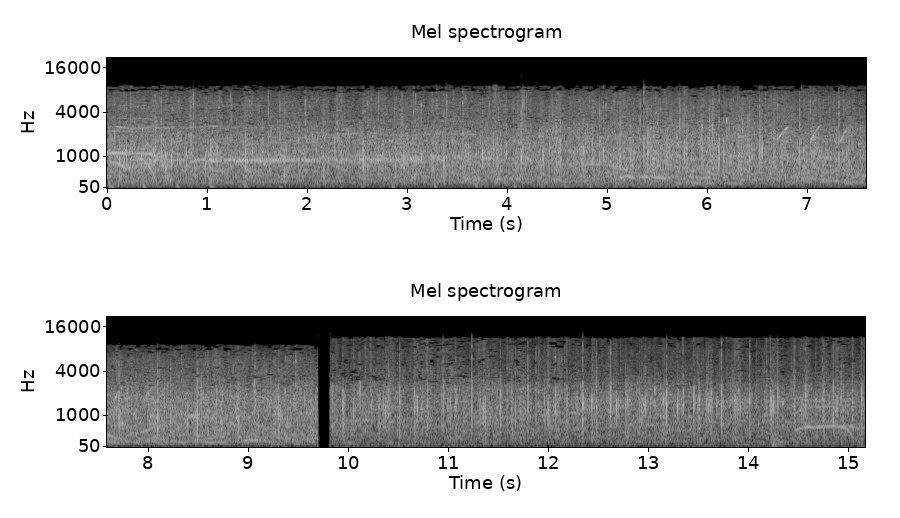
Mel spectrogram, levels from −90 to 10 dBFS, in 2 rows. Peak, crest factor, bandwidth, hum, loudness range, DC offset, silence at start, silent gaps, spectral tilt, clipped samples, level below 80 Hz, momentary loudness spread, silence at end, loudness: -2 dBFS; 22 dB; 12 kHz; none; 4 LU; under 0.1%; 0 s; 9.71-9.81 s; -2 dB/octave; under 0.1%; -56 dBFS; 5 LU; 0 s; -22 LUFS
